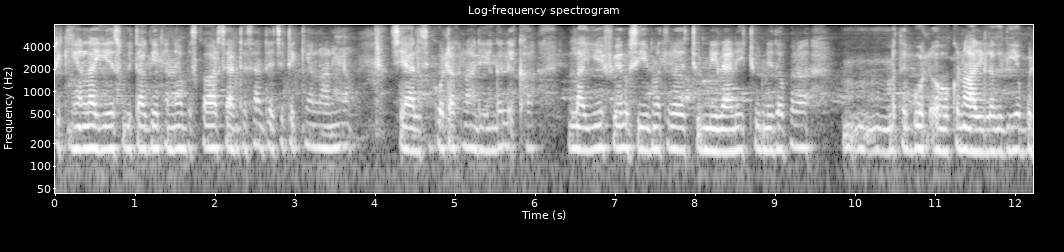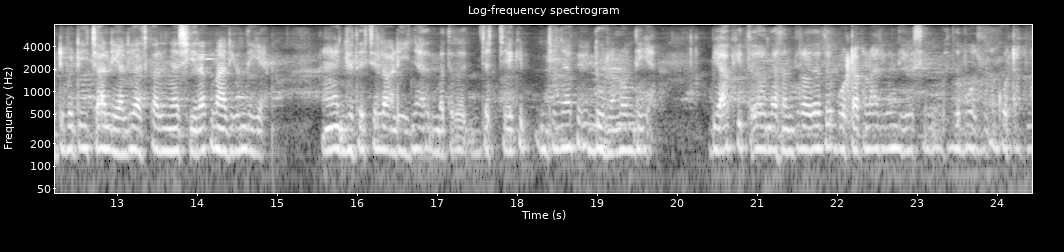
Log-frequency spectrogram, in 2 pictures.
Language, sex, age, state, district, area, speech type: Dogri, female, 30-45, Jammu and Kashmir, Samba, urban, spontaneous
